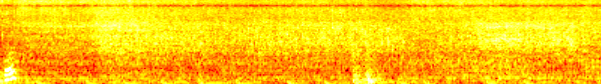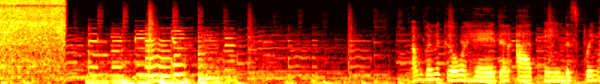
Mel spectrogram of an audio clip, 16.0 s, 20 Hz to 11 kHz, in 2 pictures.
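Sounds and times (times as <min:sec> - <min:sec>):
vegetables sizzling in oil: 0:00.0 - 0:08.9.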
